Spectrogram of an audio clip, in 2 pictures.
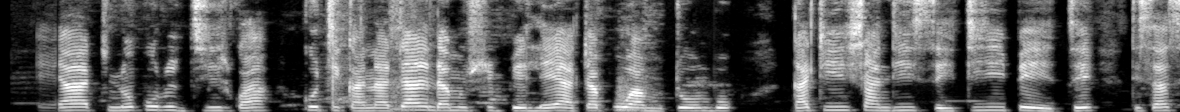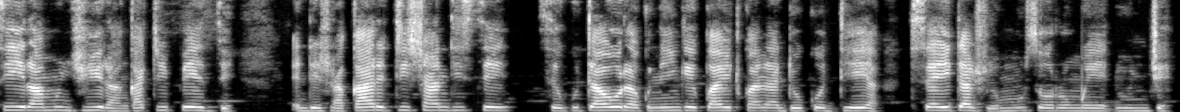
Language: Ndau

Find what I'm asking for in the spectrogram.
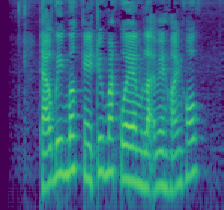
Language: Vietnamese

